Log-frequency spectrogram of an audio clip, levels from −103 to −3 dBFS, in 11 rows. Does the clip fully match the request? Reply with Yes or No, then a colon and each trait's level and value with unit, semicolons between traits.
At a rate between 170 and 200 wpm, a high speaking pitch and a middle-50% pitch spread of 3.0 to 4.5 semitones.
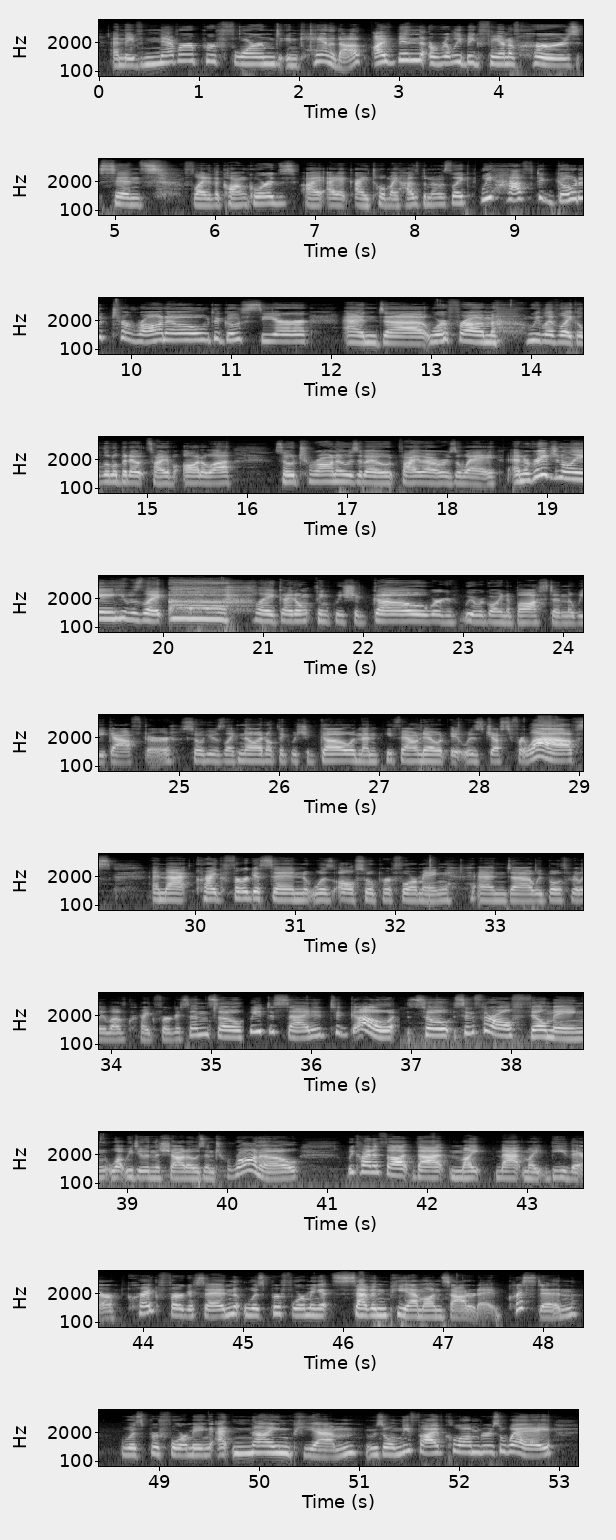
No: average, 185 wpm; high, 195 Hz; average, 5.1 semitones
